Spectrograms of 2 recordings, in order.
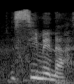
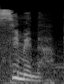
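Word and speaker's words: Ximena: Toi, c'est Chimena, c'est ça? Simena, ça se prononce Simena.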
